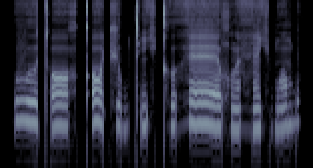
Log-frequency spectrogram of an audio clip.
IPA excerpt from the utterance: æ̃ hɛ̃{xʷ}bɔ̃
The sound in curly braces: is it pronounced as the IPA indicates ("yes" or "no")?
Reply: no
